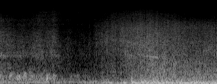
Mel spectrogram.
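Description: Deep, rumbling explosion sound effect that swells louder about halfway through.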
